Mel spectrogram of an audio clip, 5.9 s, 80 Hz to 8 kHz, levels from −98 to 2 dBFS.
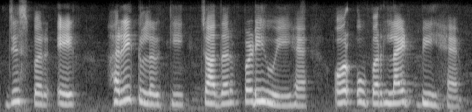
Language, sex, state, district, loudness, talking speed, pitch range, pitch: Hindi, female, Uttar Pradesh, Saharanpur, -19 LUFS, 150 wpm, 225-270 Hz, 245 Hz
